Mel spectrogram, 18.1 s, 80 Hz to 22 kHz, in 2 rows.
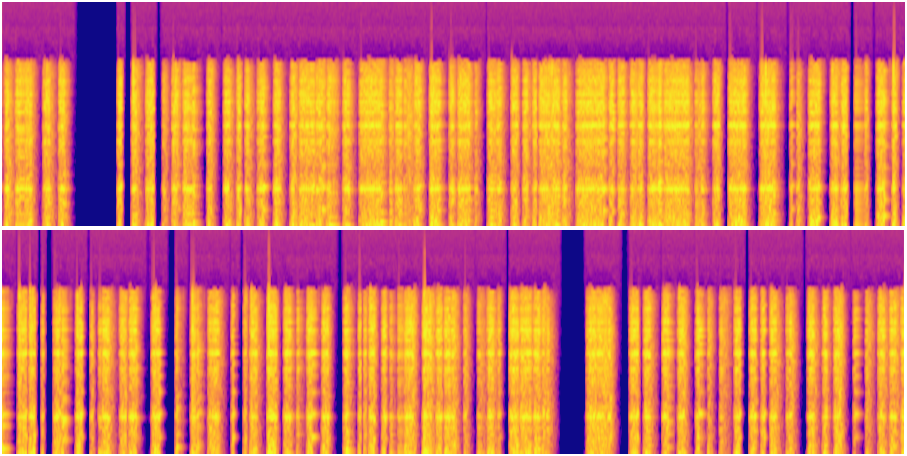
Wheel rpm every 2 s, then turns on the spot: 0, 0, 0, 0, 0, 0, 0, 0, 0.
none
